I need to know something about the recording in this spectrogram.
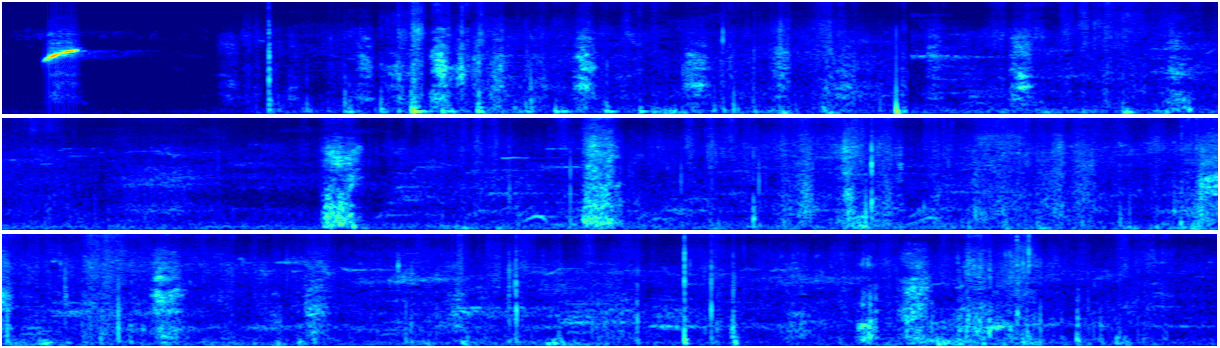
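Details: Heideterrier Gröschel von der Lönsmeute, a Lower Saxony Jagdterrier bred for wild boar hunting, gives sharp barks outdoors, with irregular yaps and several louder bursts over steady rustling and crackling.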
